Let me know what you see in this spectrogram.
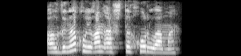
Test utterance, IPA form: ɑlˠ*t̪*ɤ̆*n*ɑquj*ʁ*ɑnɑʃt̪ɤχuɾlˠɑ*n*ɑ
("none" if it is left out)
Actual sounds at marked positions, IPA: d̪, ɴ, ʁ, m

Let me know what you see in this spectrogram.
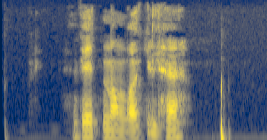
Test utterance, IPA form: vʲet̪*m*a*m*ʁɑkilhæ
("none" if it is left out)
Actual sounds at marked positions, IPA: n, m

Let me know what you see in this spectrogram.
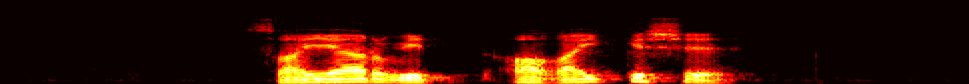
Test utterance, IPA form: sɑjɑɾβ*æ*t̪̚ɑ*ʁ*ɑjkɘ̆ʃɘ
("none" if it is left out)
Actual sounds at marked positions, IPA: i, ʁ

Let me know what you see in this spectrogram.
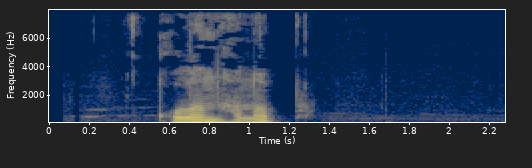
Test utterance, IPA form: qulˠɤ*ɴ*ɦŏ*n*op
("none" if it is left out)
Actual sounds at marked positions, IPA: n, n

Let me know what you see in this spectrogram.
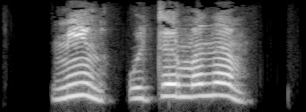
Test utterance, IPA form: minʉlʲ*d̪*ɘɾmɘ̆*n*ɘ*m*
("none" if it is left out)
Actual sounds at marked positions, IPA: t̪, n, m

